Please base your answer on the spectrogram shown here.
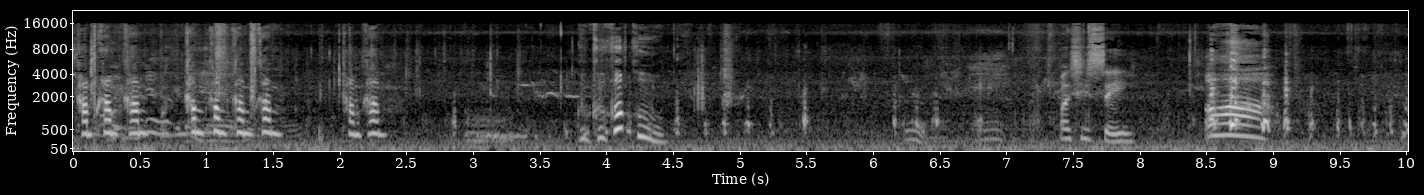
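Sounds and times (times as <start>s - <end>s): rooster clucking: 4.0s - 7.2s, 8.4s - 10.0s.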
